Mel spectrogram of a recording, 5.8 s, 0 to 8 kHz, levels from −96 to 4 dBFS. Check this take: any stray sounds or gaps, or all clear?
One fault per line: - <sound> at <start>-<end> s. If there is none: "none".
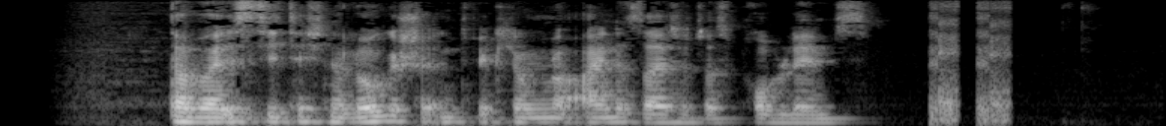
- laugh at 4.6-5.1 s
